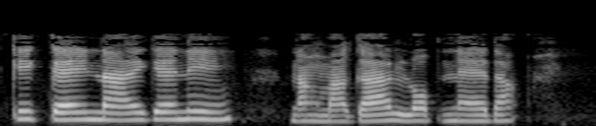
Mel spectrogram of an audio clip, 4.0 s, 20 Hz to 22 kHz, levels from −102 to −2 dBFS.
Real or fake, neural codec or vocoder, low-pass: real; none; 7.2 kHz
